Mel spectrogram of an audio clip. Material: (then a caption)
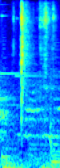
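Fried dough. A dried red chili sago-potato chakli is broken by hand, giving one sharp, bright crack with a short crisp rattle. The snap is well crisped and crunchy.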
